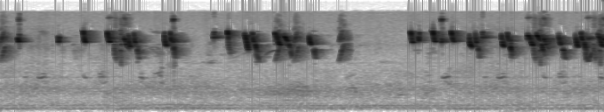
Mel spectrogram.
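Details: Saffron finch, female calls and a singing male meant to excite pet birds; bursts of rapid high chirps and buzzy notes, a pause near five seconds, then another dense run.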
